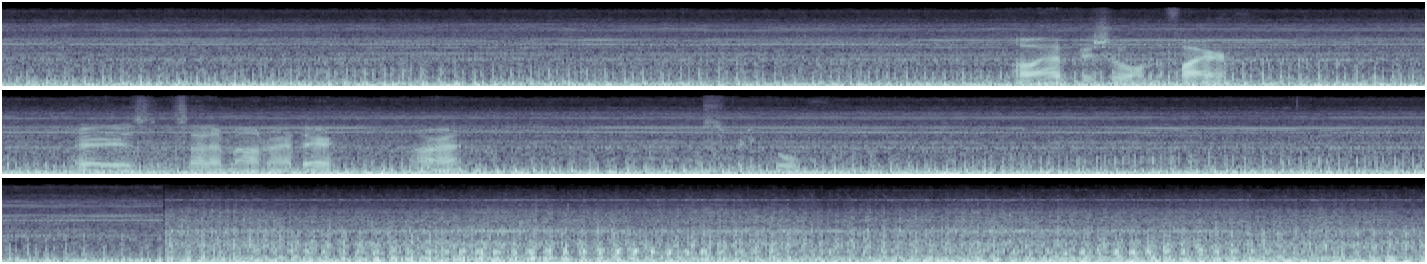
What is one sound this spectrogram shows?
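A helicopter's rotor thumps and its engine drones steadily.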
